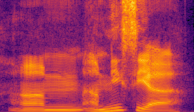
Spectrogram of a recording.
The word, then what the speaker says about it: Amicia: Amicia.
